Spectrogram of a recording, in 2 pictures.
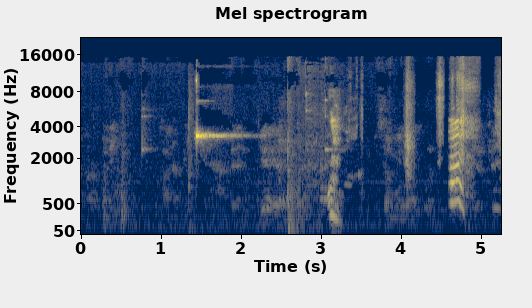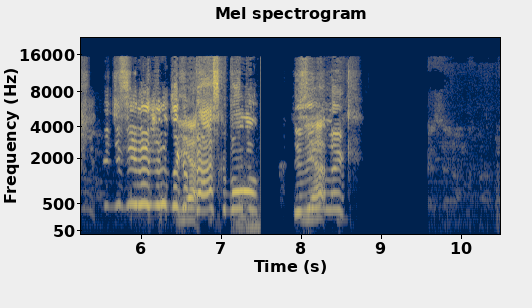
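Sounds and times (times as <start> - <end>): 
smoke detector high-pitched electronic beep: 1.4 - 2.2
speech: 3.1 - 3.4, 6.5 - 8.7.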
